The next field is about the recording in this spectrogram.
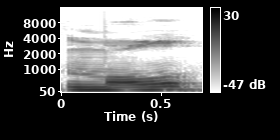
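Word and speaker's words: mål: Danish follower that the the a with the with the um circle on top is pronounced oh is this true in Sweden too so is it is it mole I try to try to learn this for uh for name pronunciations obviously okay yeah okay so it's small well but uh it's mole for um the goal is it or for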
